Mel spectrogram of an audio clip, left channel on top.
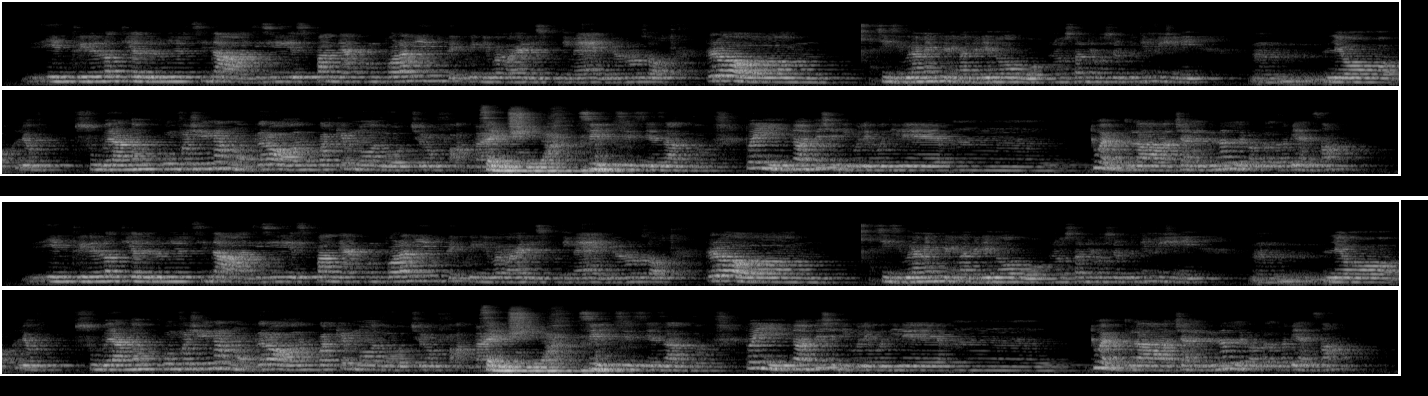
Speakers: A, on the left; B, on the right.
A: entri nell'ottica dell'università, ti si espande anche un po' la mente e quindi poi magari studi meglio, non lo so. Però mh, sì, sicuramente le materie dopo, nonostante fossero più difficili, mhmm, le ho le ho f supera non con facilità no, però in qualche modo ce l'ho fatta,
B: <coughs> Sei
A: ecco.
B: riuscita.
A: Sì,
B: <laughs>
A: sì, sì, esatto. Poi no, invece ti volevo dire, mhmm, tu hai fatto la cioè la triennale l'hai fatta alla Sapienza?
